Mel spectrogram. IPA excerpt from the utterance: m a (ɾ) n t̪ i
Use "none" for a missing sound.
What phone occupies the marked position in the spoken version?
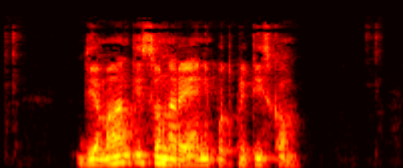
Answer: none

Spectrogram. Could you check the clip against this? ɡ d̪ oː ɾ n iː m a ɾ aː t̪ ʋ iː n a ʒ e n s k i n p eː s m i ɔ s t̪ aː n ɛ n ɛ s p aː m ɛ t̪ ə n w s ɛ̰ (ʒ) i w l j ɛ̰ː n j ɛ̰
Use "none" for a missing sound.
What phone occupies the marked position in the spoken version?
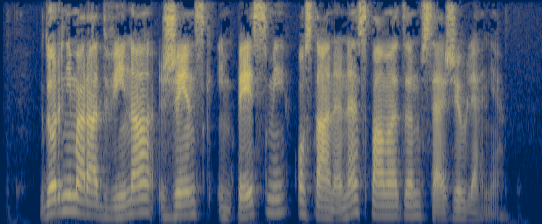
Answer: ʒ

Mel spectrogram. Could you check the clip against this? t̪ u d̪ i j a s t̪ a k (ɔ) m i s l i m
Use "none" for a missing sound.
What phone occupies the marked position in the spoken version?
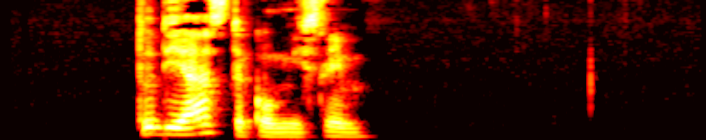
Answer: o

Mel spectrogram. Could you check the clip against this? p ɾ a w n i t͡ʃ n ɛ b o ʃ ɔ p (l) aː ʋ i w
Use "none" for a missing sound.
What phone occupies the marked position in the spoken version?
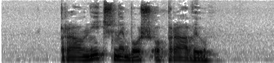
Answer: ɾ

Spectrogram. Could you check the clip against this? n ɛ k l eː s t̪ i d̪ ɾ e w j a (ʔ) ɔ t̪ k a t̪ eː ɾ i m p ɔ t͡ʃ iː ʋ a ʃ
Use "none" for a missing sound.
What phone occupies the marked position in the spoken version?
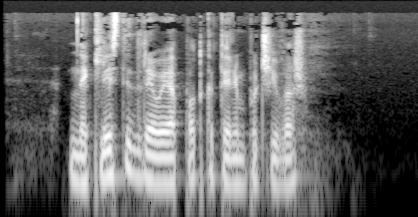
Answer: p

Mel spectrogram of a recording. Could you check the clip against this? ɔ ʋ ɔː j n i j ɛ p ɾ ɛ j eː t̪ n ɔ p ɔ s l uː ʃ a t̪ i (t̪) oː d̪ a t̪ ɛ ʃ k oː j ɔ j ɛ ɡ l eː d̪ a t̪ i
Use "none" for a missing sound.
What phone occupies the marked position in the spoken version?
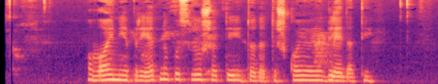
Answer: t̪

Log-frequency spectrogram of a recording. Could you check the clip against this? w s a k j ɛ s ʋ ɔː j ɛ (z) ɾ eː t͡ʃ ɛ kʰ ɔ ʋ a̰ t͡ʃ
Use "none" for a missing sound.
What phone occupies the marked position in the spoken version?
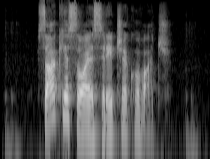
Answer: s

